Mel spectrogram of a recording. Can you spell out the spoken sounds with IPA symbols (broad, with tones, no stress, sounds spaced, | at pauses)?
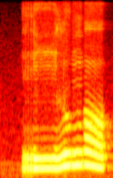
r iː˨ l u˦ ŋ ɔ˦˨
